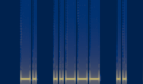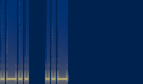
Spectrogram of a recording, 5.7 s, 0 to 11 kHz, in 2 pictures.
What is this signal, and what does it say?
Morse code, heard as a keyed tone, about 20 wpm, spaced as for 14 wpm, 700 Hz. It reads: N2ILU
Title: 154 Lesson 25g - Letter p - Call Signs 20wpm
